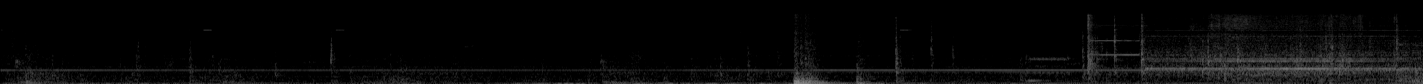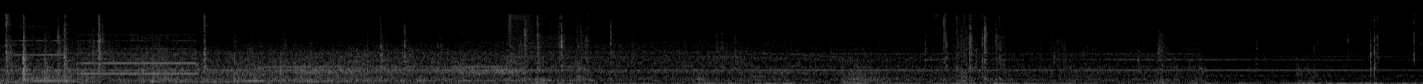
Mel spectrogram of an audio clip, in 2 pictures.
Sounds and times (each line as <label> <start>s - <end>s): Photocopier 7.4s - 28.4s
